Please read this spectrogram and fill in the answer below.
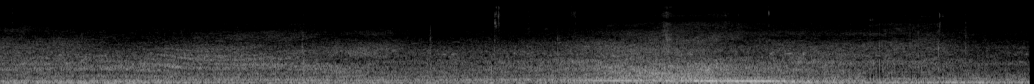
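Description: Steady outdoor road-traffic noise, with a vehicle passing and growing louder about six to eight seconds in.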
